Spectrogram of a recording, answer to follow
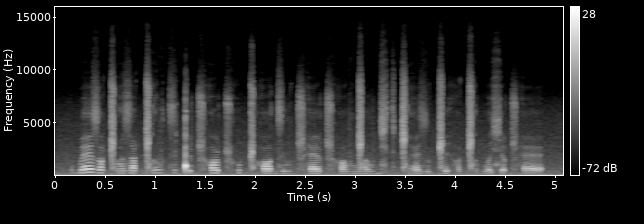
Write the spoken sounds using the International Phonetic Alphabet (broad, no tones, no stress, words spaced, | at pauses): bæzɒɡ͡ǁɑ zɑɡ͡ǁʌv t͡sɪǃɪʈ͡ʂʰɒ ʈ͡ʂʰuǁʰɒd͡zɪv ʈ͡ʂʰæʈ͡ʂʰɒvŋ͡ǁʌv d͡ʑɪt͡sɡ͡ǁæ zuǁɪ hɒɡ͡ǁʌ bʌɕɑ ʈ͡ʂʰæ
